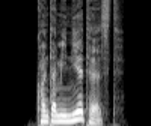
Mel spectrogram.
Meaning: inflection of kontaminieren: 1. second-person singular preterite 2. second-person singular subjunctive II
- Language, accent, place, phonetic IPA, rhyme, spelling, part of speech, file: German, Germany, Berlin, [kɔntamiˈniːɐ̯təst], -iːɐ̯təst, kontaminiertest, verb, De-kontaminiertest.ogg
